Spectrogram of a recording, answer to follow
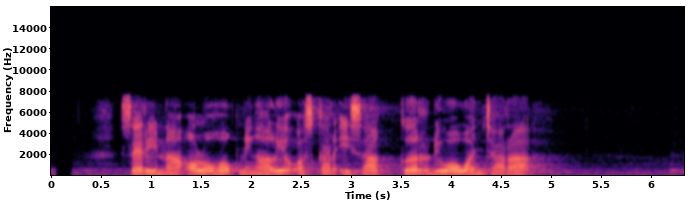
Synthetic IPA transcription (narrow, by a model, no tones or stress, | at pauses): sɛɾinaʔɔlɔɦɔk̚niŋaliɔ̰skarḭsakːɨrdiwawaɲt͡ʃaɾa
